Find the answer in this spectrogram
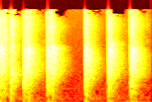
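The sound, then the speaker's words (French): A short burst of hand clapping for a pupil in class, about six sharp, bright claps in an uneven rhythm with a brief pause midway, loud and with no talking over it. “Ah, un bravo pour elle.”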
